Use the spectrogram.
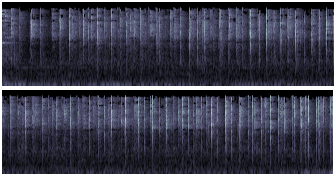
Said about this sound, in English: you gotta get a pen. That clicks. Oh, this one clicks.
